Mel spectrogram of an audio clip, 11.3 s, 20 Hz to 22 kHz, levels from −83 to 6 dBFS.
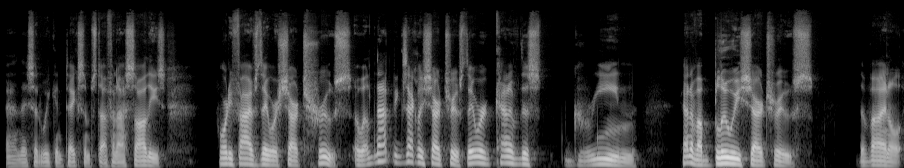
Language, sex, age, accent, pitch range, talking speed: English, male, 50-69, American, 80-110 Hz, 175 wpm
